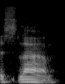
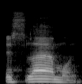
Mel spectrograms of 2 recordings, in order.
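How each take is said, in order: First: The word ends without the -un ending. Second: The word ends with a full -un ending.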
